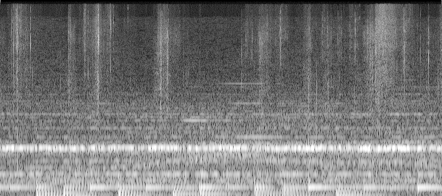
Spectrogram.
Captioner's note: wind blowing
